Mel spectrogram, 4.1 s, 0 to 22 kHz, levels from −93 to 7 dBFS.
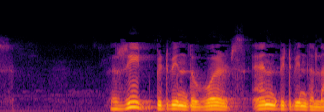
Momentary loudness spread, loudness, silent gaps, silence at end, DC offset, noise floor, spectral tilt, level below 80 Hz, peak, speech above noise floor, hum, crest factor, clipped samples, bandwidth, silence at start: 9 LU; -15 LUFS; none; 0 s; under 0.1%; -56 dBFS; -11.5 dB/octave; -54 dBFS; -2 dBFS; 42 dB; none; 14 dB; under 0.1%; 5.4 kHz; 1.4 s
